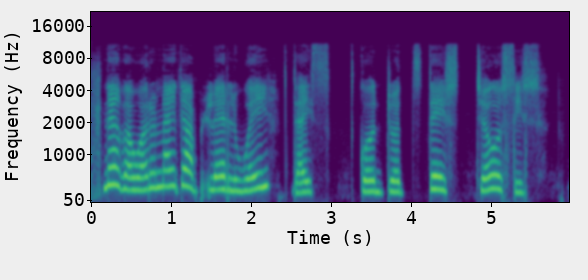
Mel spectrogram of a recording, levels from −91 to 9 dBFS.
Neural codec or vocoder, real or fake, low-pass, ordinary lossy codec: codec, 24 kHz, 0.9 kbps, WavTokenizer, medium speech release version 1; fake; 10.8 kHz; none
